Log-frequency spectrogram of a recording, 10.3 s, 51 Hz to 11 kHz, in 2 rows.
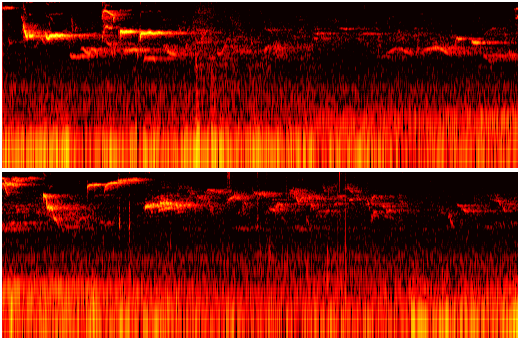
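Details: Male European robin in woodland at Hoher Peißenberg, early May morning at 7 a.m., female nearby; rapid run of high sparkling twitters and trills, several separate bright phrases tumbling one after another, with a low steady hum underneath.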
